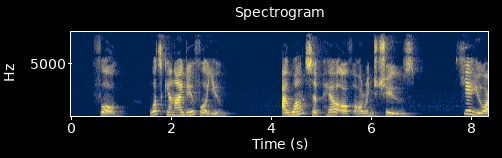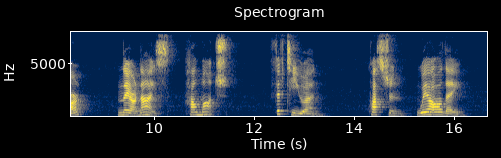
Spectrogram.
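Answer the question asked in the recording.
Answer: In a shoe shop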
